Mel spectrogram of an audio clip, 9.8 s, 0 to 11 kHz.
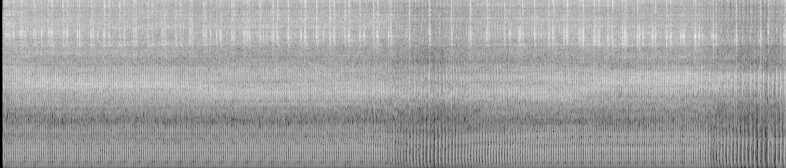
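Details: Ryobi S430 4-cycle: a fast light ticking rides over the buzzy high idle, dipping and recovering with throttle. Annoying clicking while running, cause unknown.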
